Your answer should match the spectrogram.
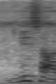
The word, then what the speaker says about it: निशा: तो न, हर्षईकार, तलाव्या, स, आकार, निशा।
